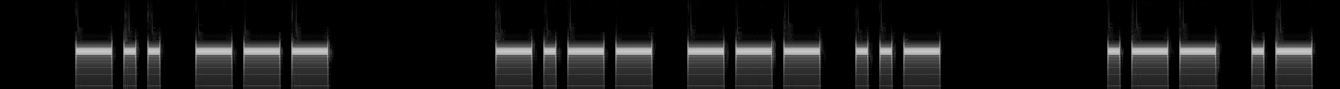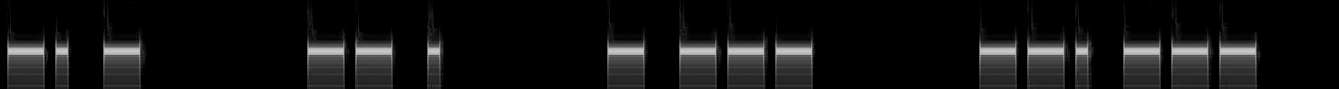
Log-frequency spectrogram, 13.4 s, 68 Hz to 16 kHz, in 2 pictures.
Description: Morse code, heard as a keyed tone, about 20 wpm, 700 Hz. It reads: DO YOU WANT ME TO GO
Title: 2x Word-Spacing - Sentences from Top 200 Words - 20wpm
